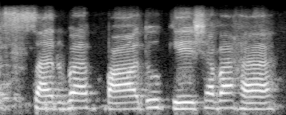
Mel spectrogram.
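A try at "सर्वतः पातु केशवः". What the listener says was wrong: Sarvatah patu, not do, patu. Sarvatah patu keshavah.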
